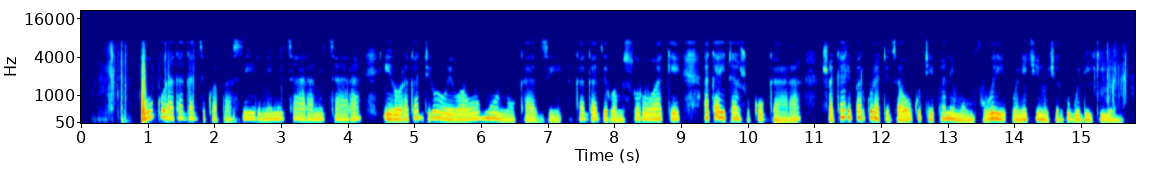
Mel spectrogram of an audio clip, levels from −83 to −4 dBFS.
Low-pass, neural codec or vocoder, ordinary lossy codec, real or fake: 7.2 kHz; none; AAC, 48 kbps; real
